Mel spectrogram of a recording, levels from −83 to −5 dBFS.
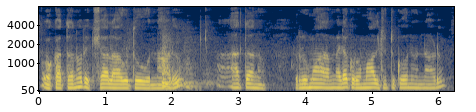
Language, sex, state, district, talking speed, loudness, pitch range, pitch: Telugu, male, Telangana, Mahabubabad, 95 wpm, -16 LUFS, 125-140 Hz, 135 Hz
